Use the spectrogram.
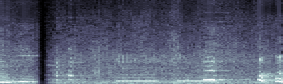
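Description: A phone rings out on a call, with steady electronic tones repeating in short evenly spaced bursts, preceded by brief chatter and faint laughter near the end.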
